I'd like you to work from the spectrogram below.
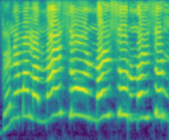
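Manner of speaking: put-on high, loud protesting kid voice; a boy pleading with his teacher; pleading schoolboy. Boy to teacher, loud high protest.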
